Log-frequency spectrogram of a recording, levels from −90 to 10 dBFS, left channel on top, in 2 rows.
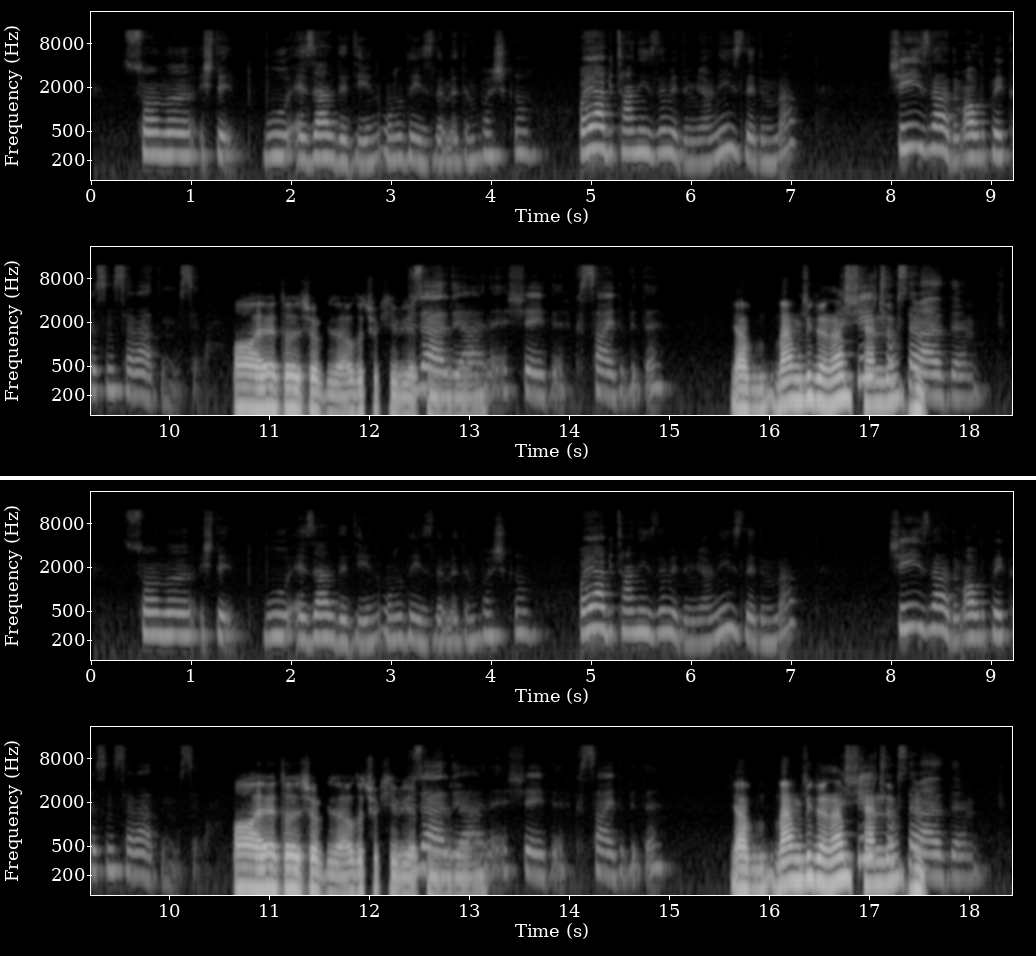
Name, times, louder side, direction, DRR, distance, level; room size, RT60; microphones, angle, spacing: voice 1, 0.4-4.5 4.9-7.1 8.0-10.1 12.4-15.0 16.3-18.2, left 1 dB, 25° left, 3.0 m, -36 dB
voice 2, 10.6-13.1 15.6-17.6, right 1 dB, 20° right, 1.0 m, -23 dB
head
